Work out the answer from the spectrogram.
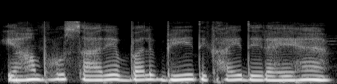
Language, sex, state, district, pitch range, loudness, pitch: Hindi, female, Jharkhand, Deoghar, 200-220 Hz, -11 LUFS, 210 Hz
